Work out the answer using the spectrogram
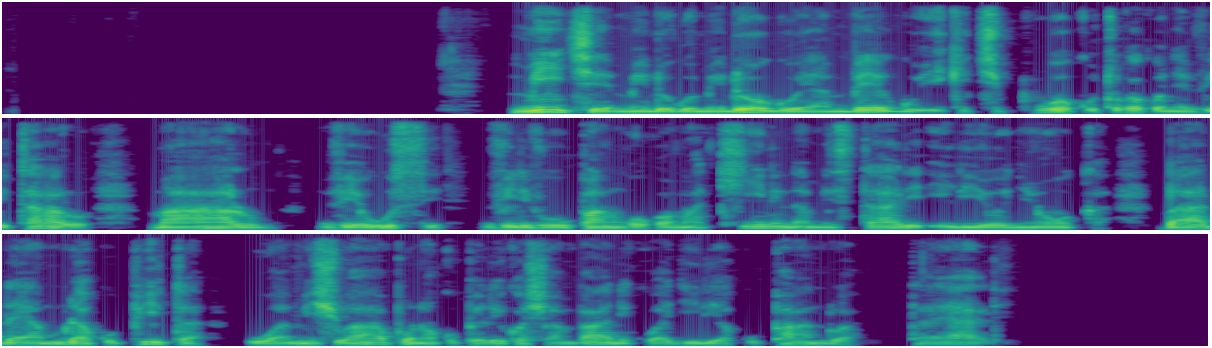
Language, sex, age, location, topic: Swahili, male, 18-24, Dar es Salaam, agriculture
